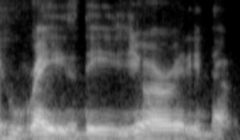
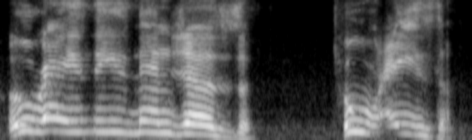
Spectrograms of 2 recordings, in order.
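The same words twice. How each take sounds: First: Soft, muted take of the question; hushed repeat. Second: High, slow exasperated shout; exasperated demand. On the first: Real, not acted. Repeating the question softly to viewers. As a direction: say it under the breath. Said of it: "Y'all know what I wanna say". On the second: Retold or imitated. Demanding who raised them, high slow exasperated call. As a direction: hammer the question in disbelief. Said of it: "I'm like".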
